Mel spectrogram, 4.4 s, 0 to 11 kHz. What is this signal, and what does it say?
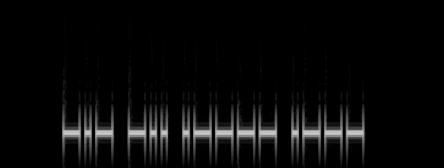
Morse code, heard as a keyed tone, about 22 wpm, 700 Hz. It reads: KD1J
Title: USA Call Signs - 4 Characters - Repeated 2x - 22wpm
